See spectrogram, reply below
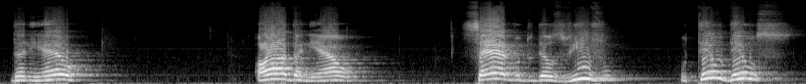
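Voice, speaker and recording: A man's voice: high voice, voice pushed up. A man acting out an emotional ancient king. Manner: raised, pleading, drawn-out voice.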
